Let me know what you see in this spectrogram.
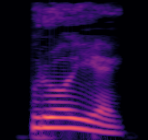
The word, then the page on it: proyek: Indonesian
